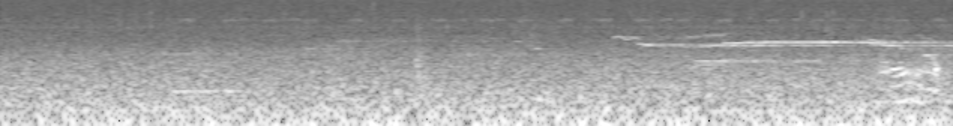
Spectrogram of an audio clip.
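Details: Elk calling in the distance by a lake, a thin high whistle starting about midway and held for nearly three seconds with faint overtones, set against constant low rumbling ambient noise.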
